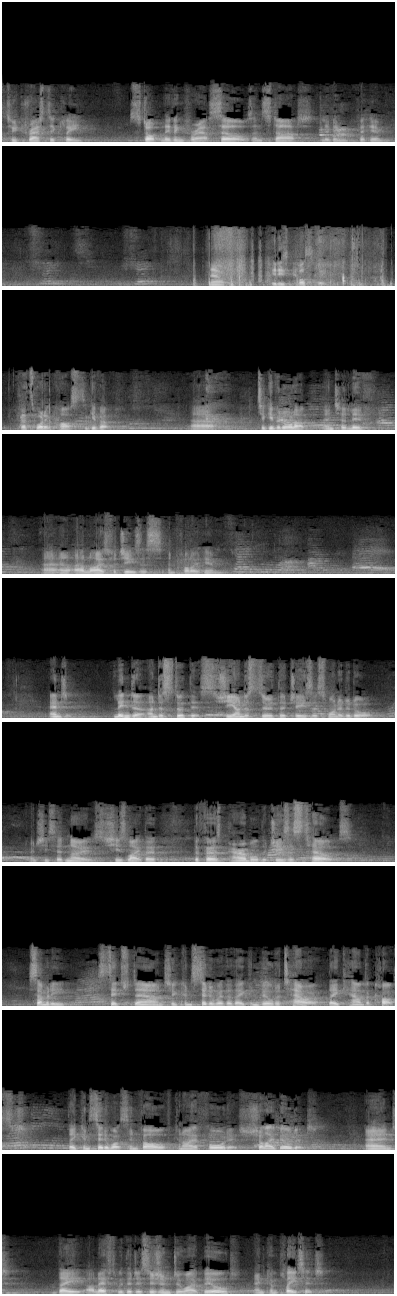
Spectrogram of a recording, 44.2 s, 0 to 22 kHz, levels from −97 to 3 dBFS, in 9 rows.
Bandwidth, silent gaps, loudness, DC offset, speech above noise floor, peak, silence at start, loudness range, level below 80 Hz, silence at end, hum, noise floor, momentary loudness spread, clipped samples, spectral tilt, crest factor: 10 kHz; none; -23 LUFS; under 0.1%; 26 dB; -4 dBFS; 0 s; 7 LU; -70 dBFS; 0.45 s; none; -49 dBFS; 18 LU; under 0.1%; -4 dB/octave; 22 dB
